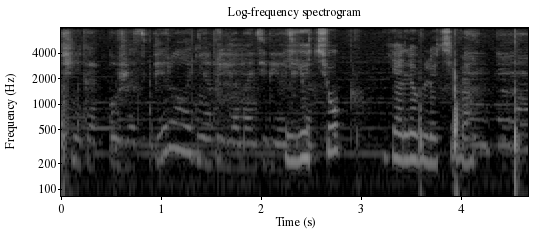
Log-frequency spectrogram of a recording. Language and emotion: Russian, neutral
